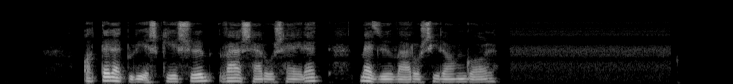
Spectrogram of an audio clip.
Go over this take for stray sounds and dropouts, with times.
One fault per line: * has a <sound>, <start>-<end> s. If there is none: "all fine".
all fine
